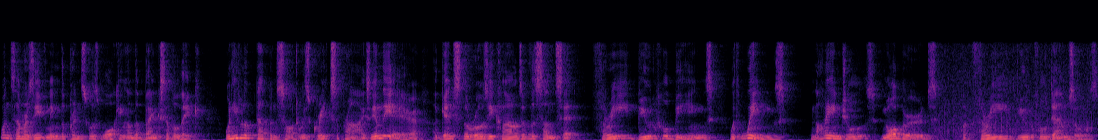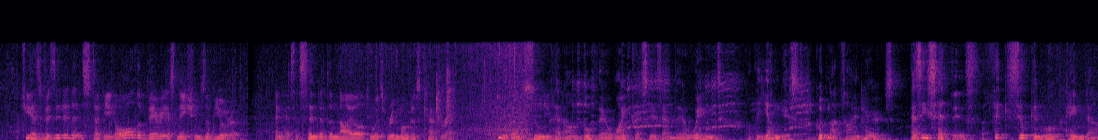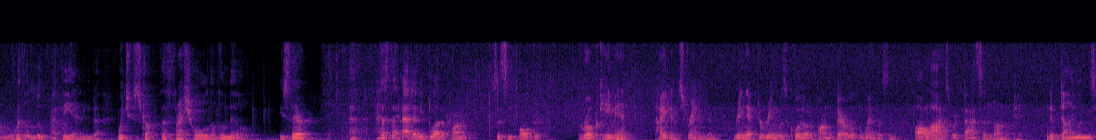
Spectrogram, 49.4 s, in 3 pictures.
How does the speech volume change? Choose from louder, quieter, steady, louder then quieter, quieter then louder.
steady.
